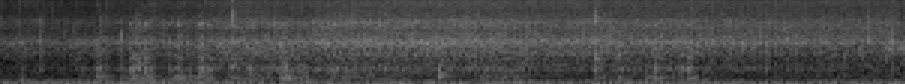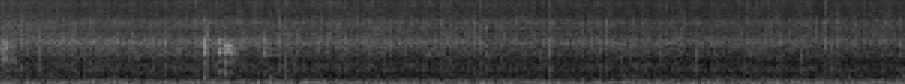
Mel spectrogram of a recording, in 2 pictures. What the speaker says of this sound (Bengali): মশলাটা একটু লাল লাল লাল লাল ভাজা হচ্ছে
